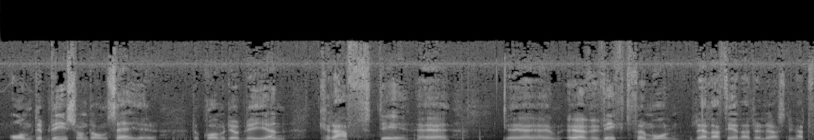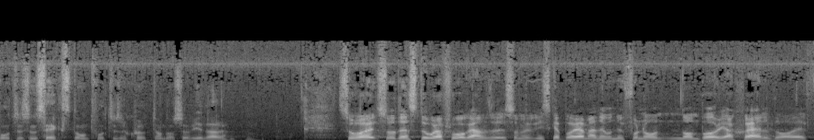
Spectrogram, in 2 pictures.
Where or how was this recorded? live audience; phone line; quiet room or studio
live audience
